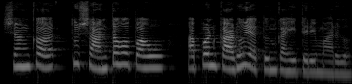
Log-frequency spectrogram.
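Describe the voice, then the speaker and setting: A woman reading the part of a calm, concerned male friend who speaks gently and reasons, in a radio story. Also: high-pitched, normal speed. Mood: soothing.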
